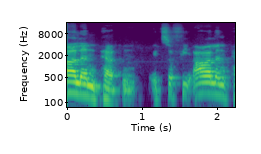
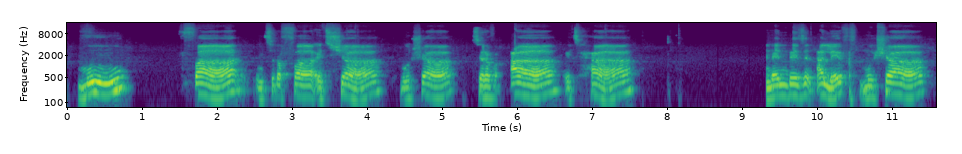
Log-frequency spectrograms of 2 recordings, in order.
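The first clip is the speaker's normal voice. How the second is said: walk students through each letter slowly; slowly, piece by piece; slower than usual. Shown as a demonstration. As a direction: build musha one sound at a time. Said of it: "So I would go slowly".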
